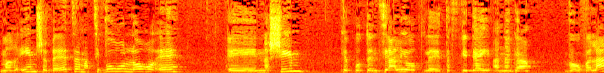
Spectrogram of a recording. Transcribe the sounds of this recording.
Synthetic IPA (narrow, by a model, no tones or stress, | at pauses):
maʁʔimʃebeet͡se̞mhat͡sibuʁlo̞ʁo̞ʔe̞ | enaʃim | ke̞po̞tent͡sjalijo̞tle̞tafkide̞ja̰naɡa | veovala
